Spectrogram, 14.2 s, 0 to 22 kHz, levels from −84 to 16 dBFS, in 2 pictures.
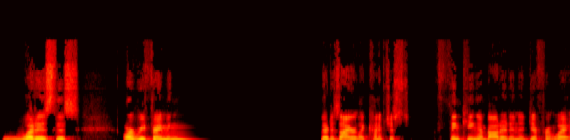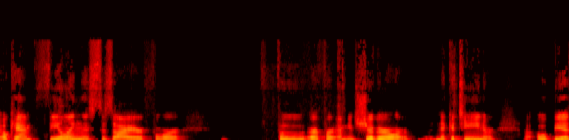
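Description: A long network dropout runs from 2.23 to 4.08 s, right after "is this or reframing". The last sound is stretched into a fading buzz and then near-silence for about 1.5 s, likely because packets stopped arriving. About 1 s of speech never returns.

A jitter buffer speed-up follows from 4.09 to 8.42 s. Delayed audio piled up in the buffer, so the receiver repeatedly cut out short pitch-period pieces, roughly 0.7 s in total. Speech runs at 118 % speed at unchanged pitch and sounds hurried.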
